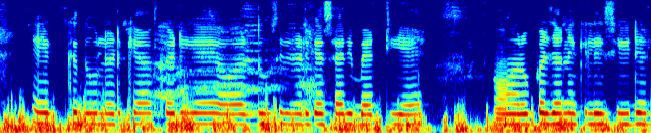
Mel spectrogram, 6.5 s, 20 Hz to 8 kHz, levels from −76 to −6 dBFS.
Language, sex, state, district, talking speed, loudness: Hindi, female, Rajasthan, Bikaner, 165 wpm, -15 LUFS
